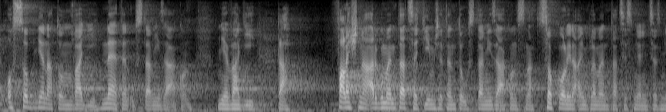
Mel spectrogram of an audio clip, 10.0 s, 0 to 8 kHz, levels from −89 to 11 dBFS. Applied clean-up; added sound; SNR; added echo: none; none; none; none.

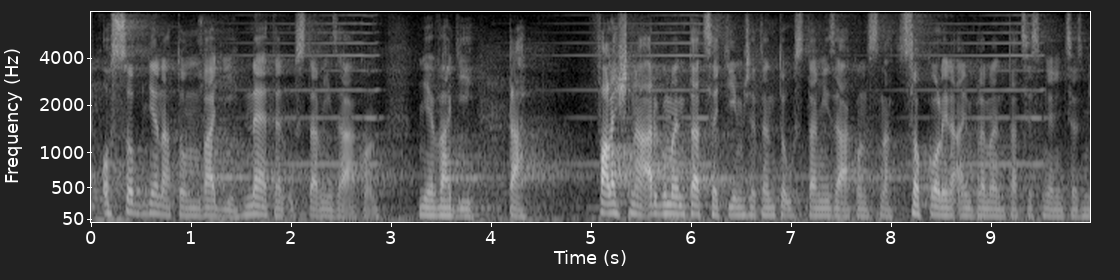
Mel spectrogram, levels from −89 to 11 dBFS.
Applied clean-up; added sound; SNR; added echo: none; Bowed string instrument; 19 dB; none.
